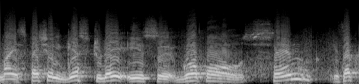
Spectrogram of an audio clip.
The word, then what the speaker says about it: Gopaal Seyn: Nick Nickham, and my special guest today is Gopaal Seyn. Is that correct? Did I say it correctly? Okay. Yes. Gopaal Seyn, and he is an artist, and he's going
